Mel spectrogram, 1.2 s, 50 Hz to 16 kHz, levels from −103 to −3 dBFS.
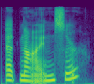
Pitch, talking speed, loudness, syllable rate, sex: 240 Hz, 150 wpm, -18 LUFS, 3.3 syllables/s, female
